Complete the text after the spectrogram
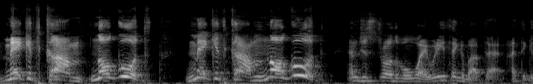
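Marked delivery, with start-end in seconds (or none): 0.0-3.2 put-on loud, high-pitched heavy foreign accent; Steven Seagal-parodie accent. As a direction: shout it in a mock foreign accent. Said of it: "And be like".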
